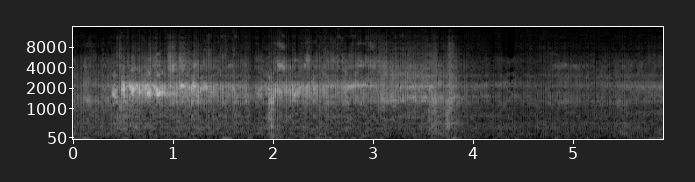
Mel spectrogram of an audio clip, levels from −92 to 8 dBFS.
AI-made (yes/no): yes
